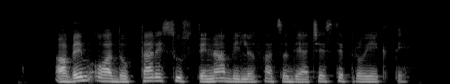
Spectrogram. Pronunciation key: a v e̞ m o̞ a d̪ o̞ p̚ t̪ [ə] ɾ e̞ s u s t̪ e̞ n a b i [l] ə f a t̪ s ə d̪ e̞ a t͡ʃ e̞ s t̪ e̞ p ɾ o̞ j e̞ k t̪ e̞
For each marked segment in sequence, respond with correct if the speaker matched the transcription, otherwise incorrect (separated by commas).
incorrect, correct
